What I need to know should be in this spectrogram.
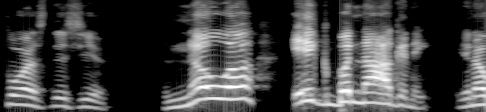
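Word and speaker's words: Igbinoghene: IG banagan you know when you say his name the easiest way to do it think of the word mahogany and after you throw the egg out there bogany mahogany it sounds the same Noah IG bogany very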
